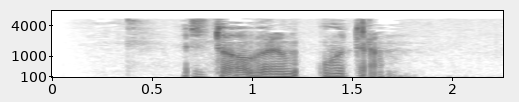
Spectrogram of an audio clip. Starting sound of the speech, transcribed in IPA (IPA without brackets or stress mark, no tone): z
